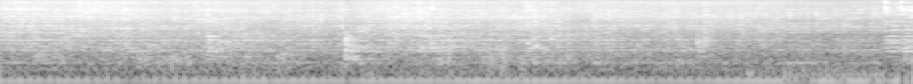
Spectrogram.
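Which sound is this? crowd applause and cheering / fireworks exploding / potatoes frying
potatoes frying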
